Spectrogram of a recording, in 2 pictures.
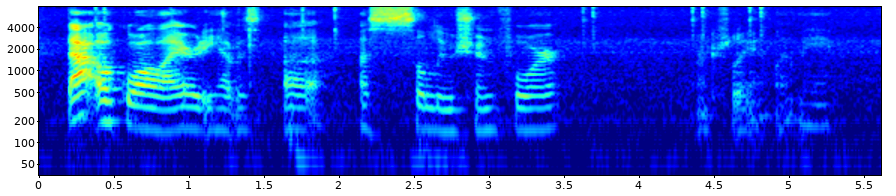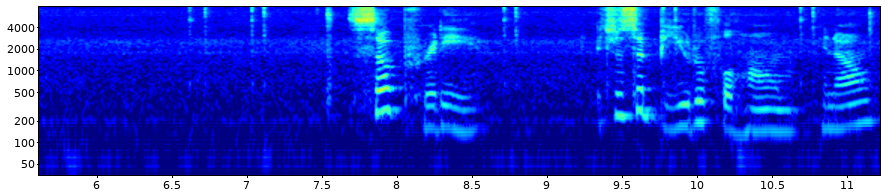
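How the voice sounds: A woman at a low pitch and fairly slow pace, with ordinary pitch variation and long, frequent pauses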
